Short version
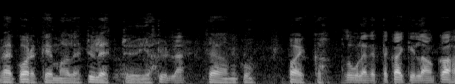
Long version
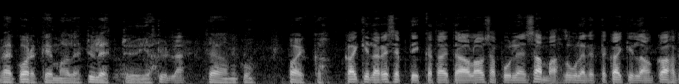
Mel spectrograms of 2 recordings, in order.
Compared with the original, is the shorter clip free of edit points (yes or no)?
no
